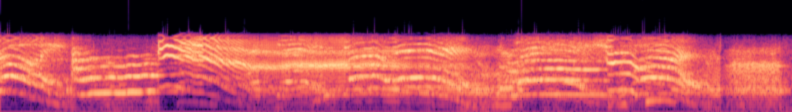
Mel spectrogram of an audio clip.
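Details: A pet dog named Patches, female, sings indoors, prompted by people: long wavering howls with sliding rising and falling pitch, sustained nearly without pause, with light speech from a person in the background.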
